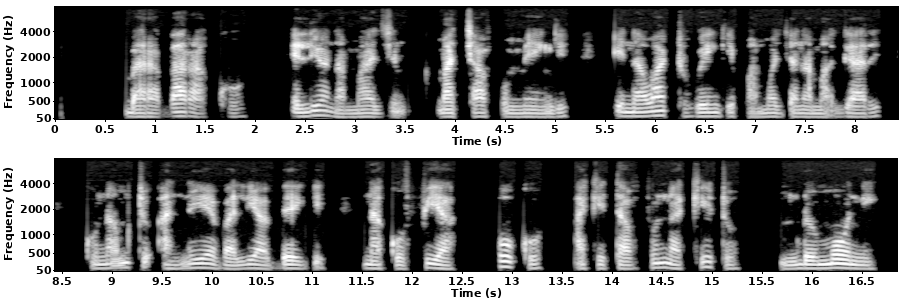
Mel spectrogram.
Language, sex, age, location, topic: Swahili, male, 18-24, Kisumu, health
